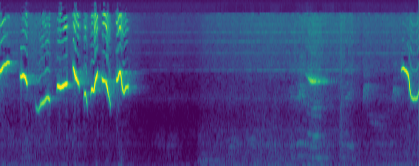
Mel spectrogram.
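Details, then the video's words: A Javan grey-throated white-eye in full voice, whose song reportedly sets other birds calling: a two-second run of rapid, wavering, slurred whistles, quiet with faint low rumble, then one more looping whistle at the end. "Opior Jambul Gacor Suaranya Memancing emosi Langsung Burung Lain Ikut Bunyi"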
